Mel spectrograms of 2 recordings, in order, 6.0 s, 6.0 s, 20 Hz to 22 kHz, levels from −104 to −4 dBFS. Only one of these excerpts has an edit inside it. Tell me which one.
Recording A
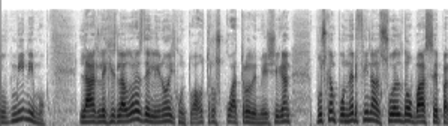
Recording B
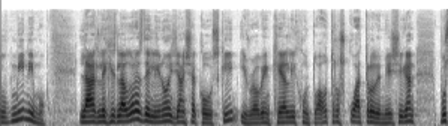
A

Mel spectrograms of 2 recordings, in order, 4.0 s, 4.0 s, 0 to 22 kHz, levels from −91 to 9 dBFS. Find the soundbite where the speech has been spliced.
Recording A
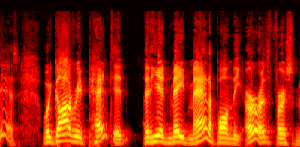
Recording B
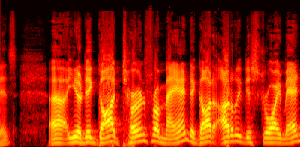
A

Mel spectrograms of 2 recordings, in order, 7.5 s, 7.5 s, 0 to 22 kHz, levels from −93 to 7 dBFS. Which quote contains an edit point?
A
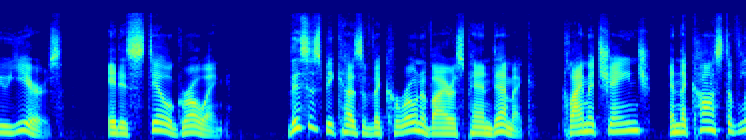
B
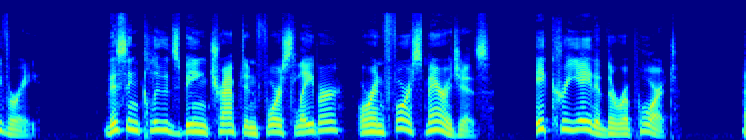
B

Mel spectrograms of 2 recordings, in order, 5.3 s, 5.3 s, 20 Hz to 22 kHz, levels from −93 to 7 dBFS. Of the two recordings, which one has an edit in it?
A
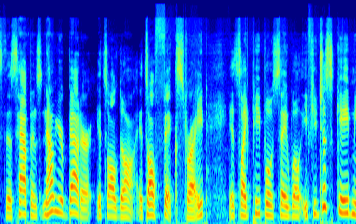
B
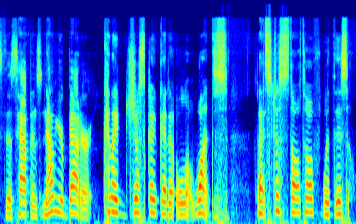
B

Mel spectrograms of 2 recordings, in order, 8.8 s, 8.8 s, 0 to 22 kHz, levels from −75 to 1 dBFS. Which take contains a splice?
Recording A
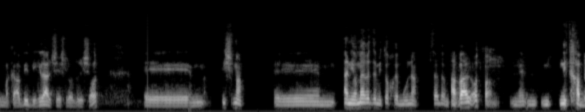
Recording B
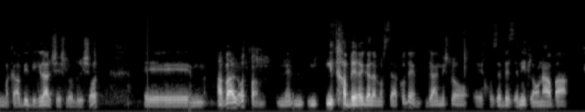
A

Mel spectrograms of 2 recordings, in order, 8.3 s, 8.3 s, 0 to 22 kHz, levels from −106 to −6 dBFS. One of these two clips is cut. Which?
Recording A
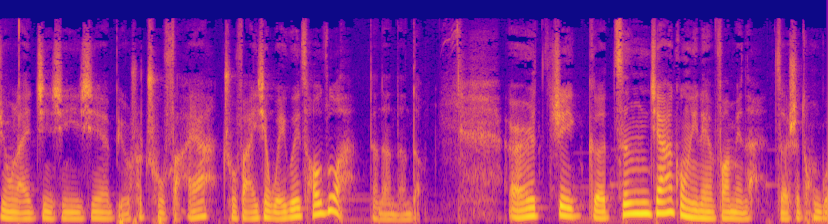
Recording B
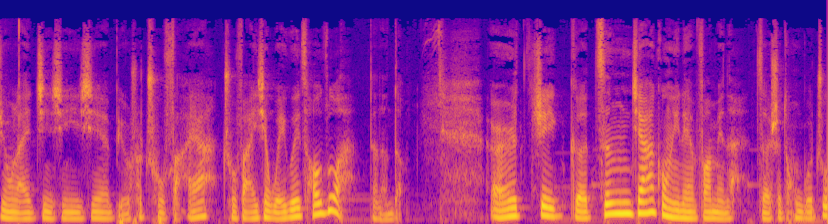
B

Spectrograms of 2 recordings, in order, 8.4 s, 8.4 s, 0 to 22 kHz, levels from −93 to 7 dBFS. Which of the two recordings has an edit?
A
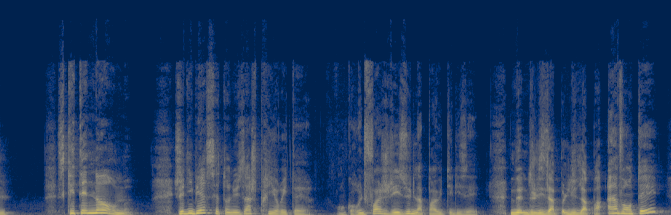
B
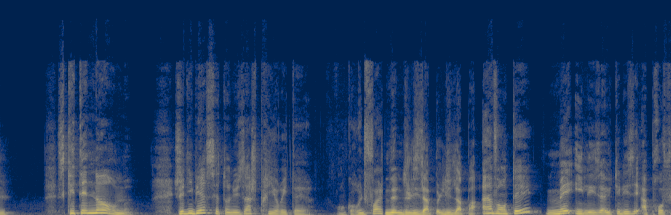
B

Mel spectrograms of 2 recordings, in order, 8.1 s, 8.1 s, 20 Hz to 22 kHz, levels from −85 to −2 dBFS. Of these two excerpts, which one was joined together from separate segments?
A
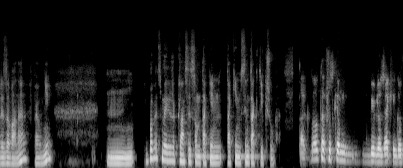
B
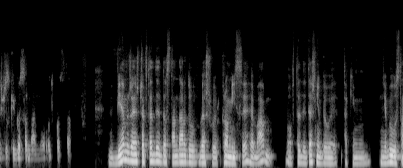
A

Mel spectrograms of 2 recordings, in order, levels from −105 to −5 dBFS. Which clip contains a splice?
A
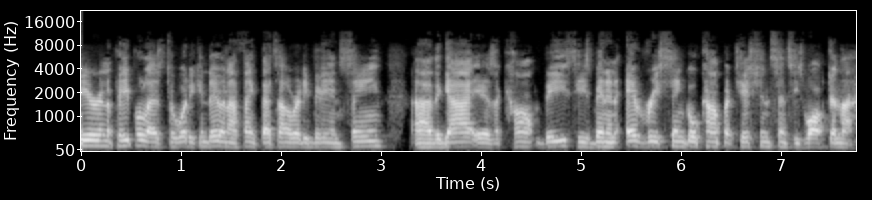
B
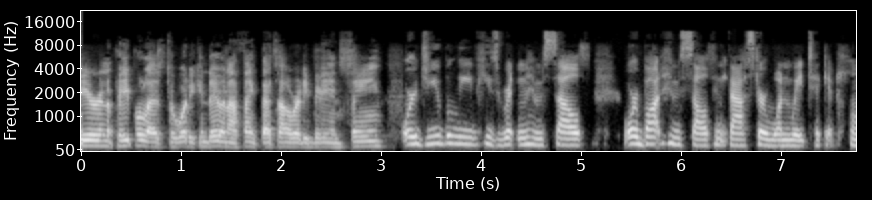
B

